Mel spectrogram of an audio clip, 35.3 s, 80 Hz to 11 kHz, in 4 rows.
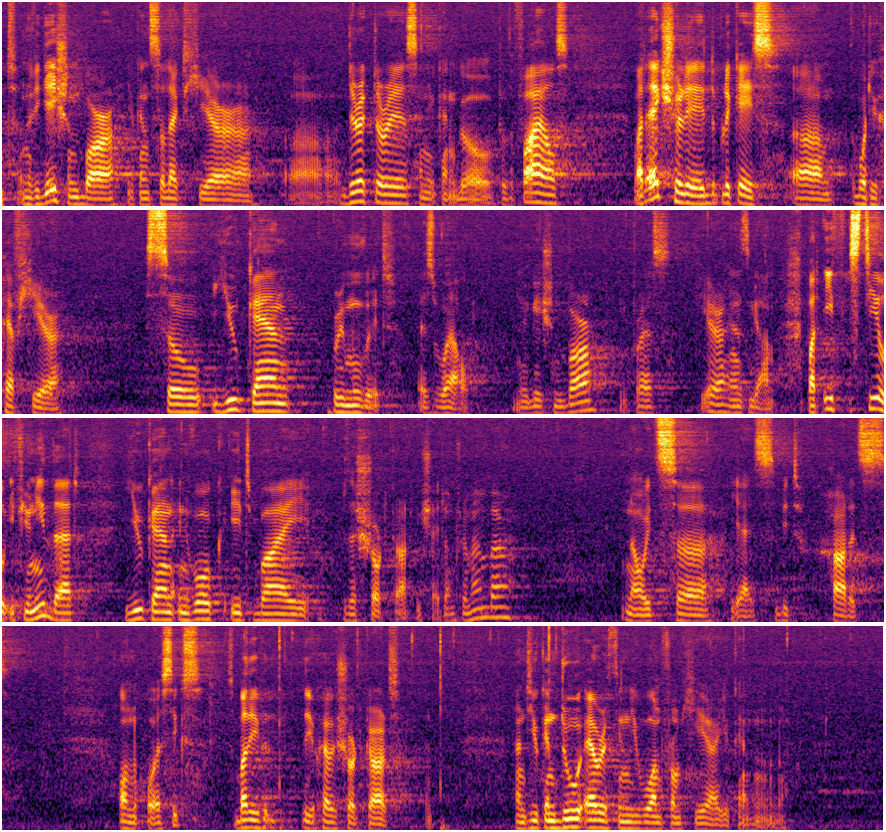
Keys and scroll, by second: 20.9 ctrl+alt+shift+Left, 23.0 alt+shift+Left, 23.7 super+Up, 29.1 super+Up.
